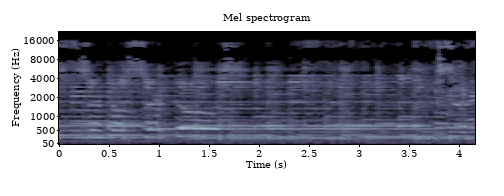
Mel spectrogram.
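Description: Background music played on acoustic guitar, with sustained notes.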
